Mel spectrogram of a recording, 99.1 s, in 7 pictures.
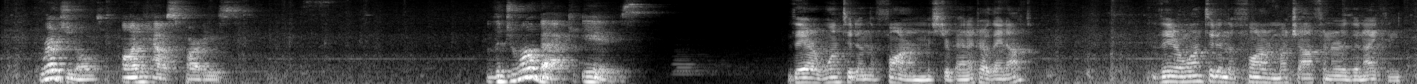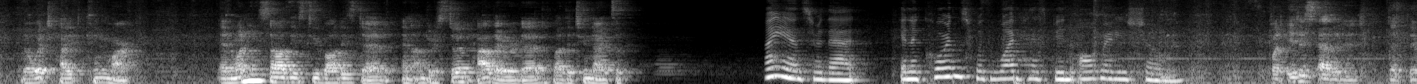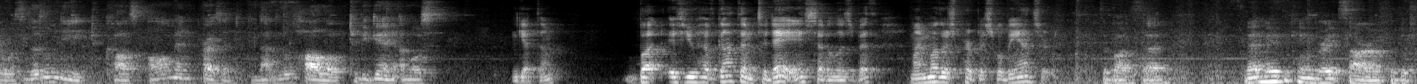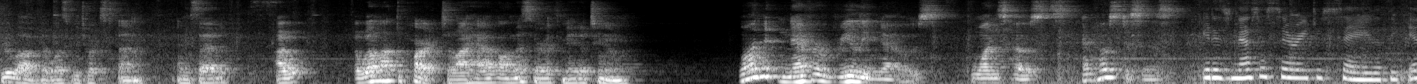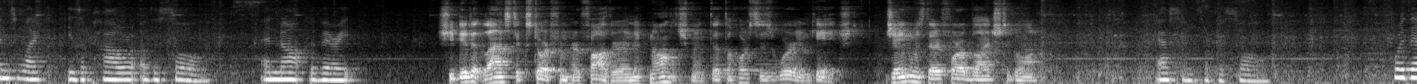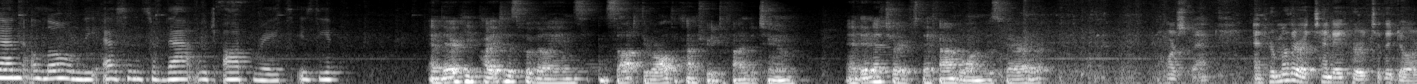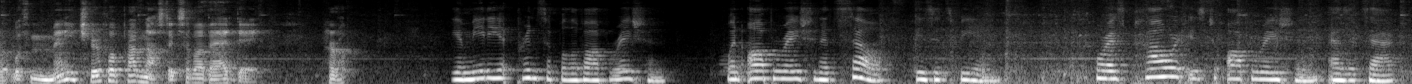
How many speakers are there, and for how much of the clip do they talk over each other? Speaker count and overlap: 5, no overlap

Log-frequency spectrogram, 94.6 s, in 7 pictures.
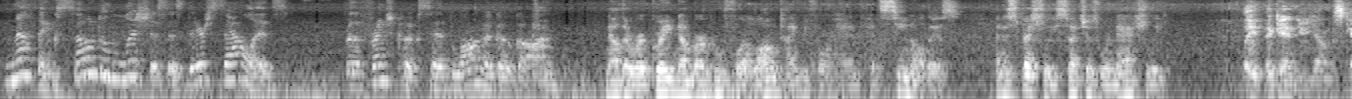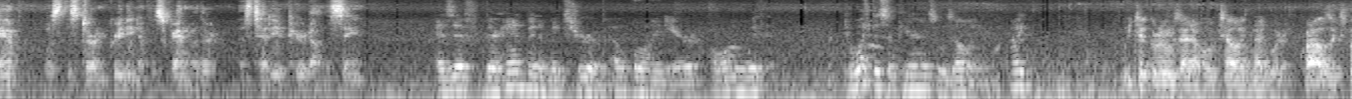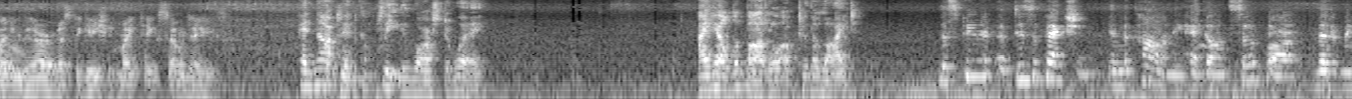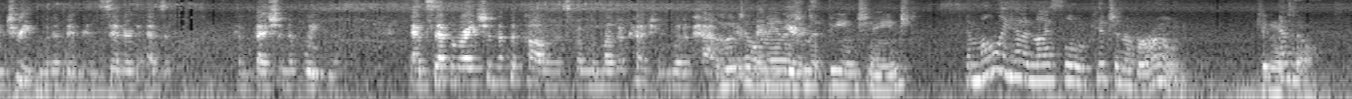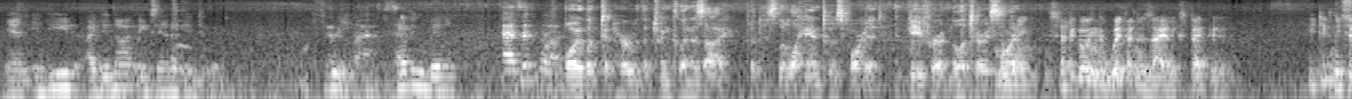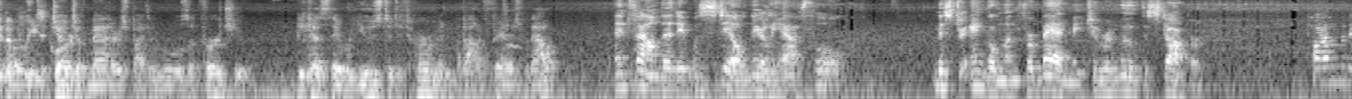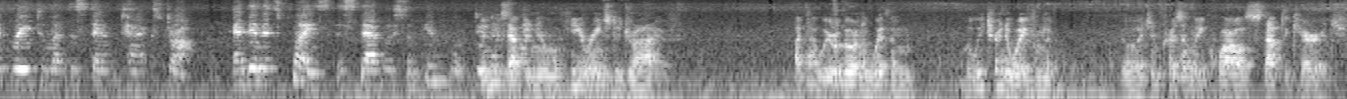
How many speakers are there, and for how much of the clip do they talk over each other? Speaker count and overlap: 7, about 7%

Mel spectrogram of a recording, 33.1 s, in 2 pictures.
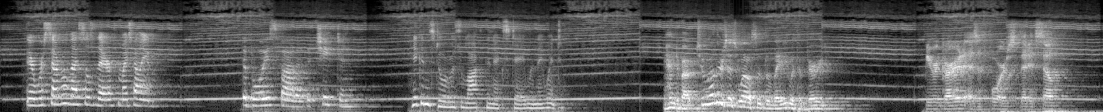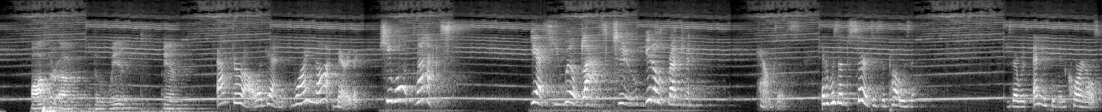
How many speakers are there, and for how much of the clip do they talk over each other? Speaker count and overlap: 8, no overlap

